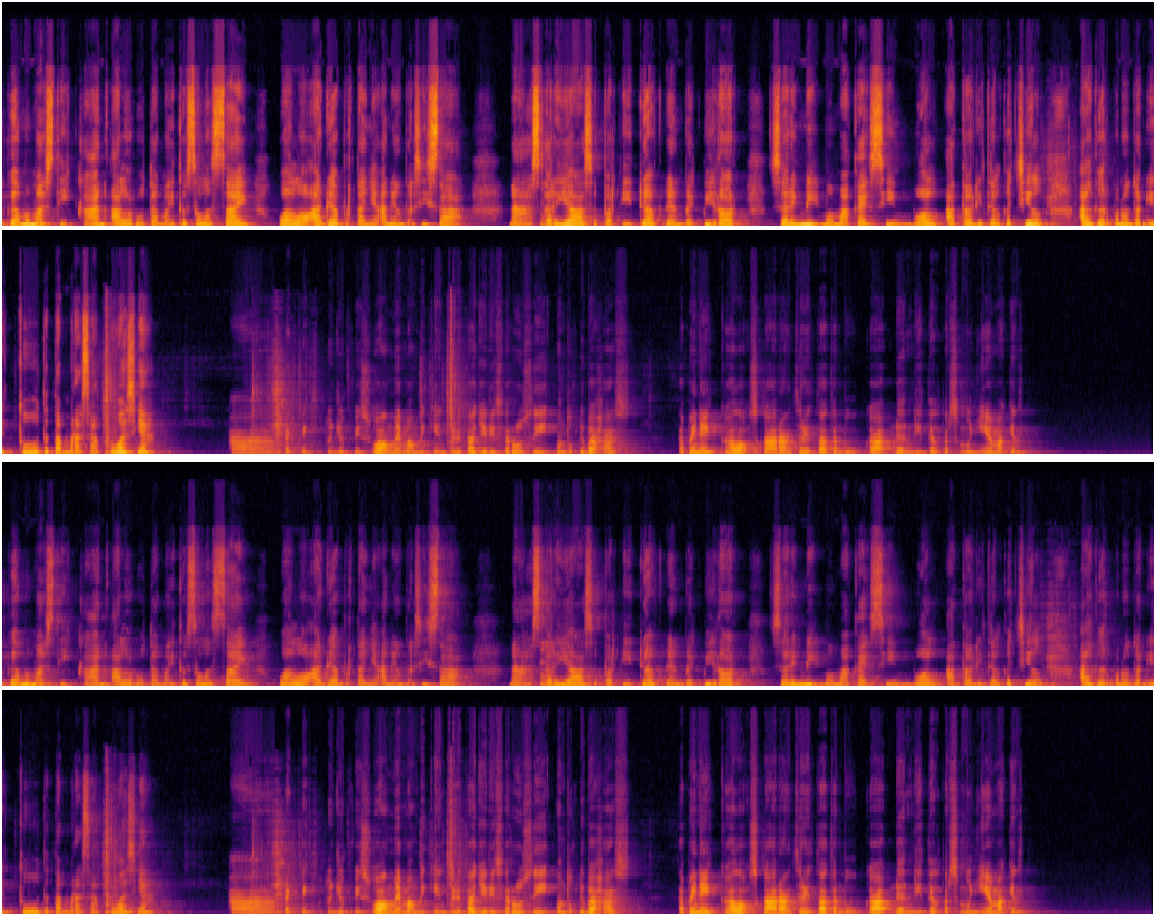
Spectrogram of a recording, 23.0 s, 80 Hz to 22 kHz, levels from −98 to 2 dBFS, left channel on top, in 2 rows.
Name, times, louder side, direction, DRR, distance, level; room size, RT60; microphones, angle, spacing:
voice 1, 0.0-13.0, left 6 dB, 70° left, 18 dB, 0.4 m, -23 dB
voice 2, 5.1-5.7 13.8-14.3 14.8-17.8 18.4-21.7, right 3 dB, 15° right, 14 dB, 0.5 m, -27 dB
sound 1, 10.2-11.4 11.6-11.7 12.0-13.5 14.0-17.7 18.0-18.1, equal, 20° left, 1.6 m, -41 dB
16.0 x 13.5 x 5.3 m, 0.80 s
head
